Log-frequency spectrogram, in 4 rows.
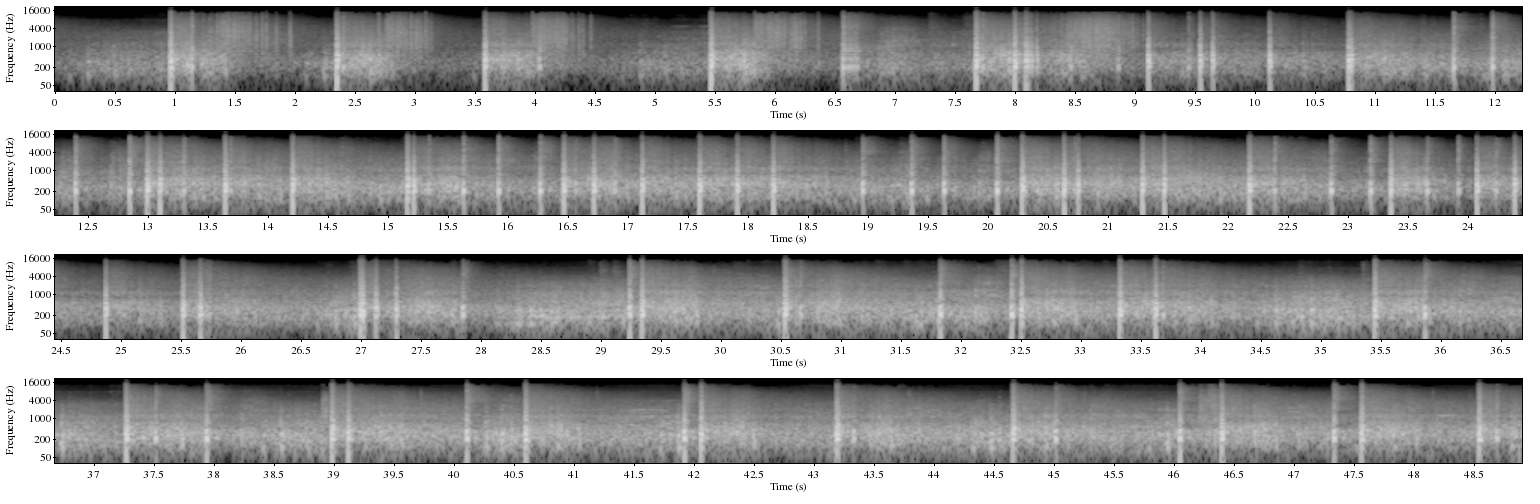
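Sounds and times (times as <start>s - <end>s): continuous noisy rush: 0.0s - 48.9s
firework bangs: 0.0s - 48.9s.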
